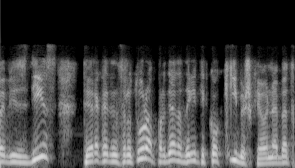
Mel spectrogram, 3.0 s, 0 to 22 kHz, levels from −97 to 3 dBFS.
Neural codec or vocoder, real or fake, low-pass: none; real; 7.2 kHz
